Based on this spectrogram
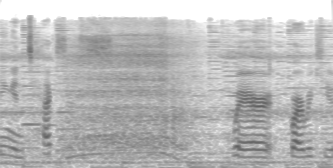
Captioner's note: blender whirling and blending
